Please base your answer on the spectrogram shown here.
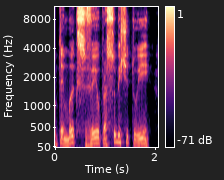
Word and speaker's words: Tmux: Aqui Márcio Bezerra, analista de sistemas, e hoje nós vamos conhecer uma ferramenta incrível, o Tmux, eu pronuncio dessa maneira, que é bastante utilizado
